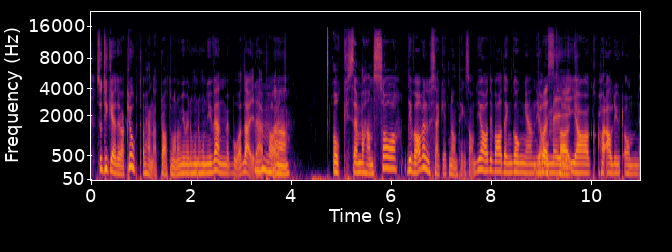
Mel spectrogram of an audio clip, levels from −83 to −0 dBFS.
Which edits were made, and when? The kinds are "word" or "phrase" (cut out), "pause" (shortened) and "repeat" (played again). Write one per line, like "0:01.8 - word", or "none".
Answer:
0:02.1 - repeat
0:06.2 - word
0:09.1 - word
